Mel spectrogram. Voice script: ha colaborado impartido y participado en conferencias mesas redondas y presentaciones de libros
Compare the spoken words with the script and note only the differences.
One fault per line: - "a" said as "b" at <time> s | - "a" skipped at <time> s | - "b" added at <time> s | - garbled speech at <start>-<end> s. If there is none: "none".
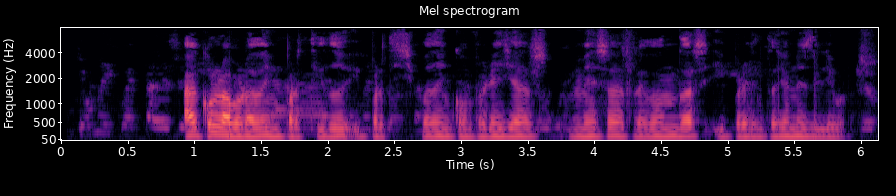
none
